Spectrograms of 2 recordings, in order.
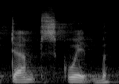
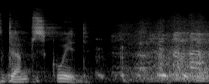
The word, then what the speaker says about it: squib: There was a 2009 survey that found that the most common misquote is mispronouncing the phrase damp squib as damp squid.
